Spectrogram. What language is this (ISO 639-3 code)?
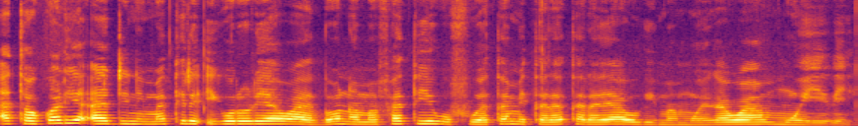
kik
